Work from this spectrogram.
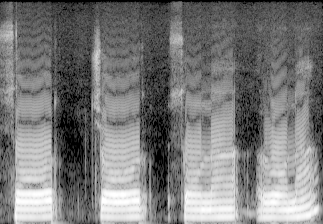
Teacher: वाव मजहूल की देखते हैं हम। वाव मजहूल इसकी आवाज़ कम खींचकर निकलती है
